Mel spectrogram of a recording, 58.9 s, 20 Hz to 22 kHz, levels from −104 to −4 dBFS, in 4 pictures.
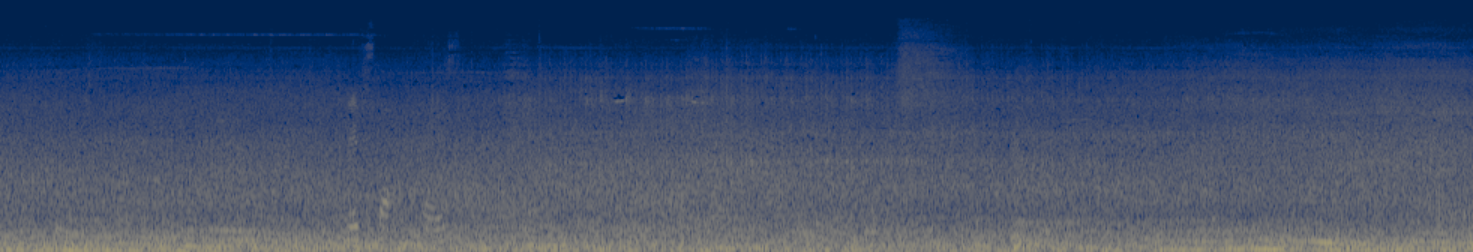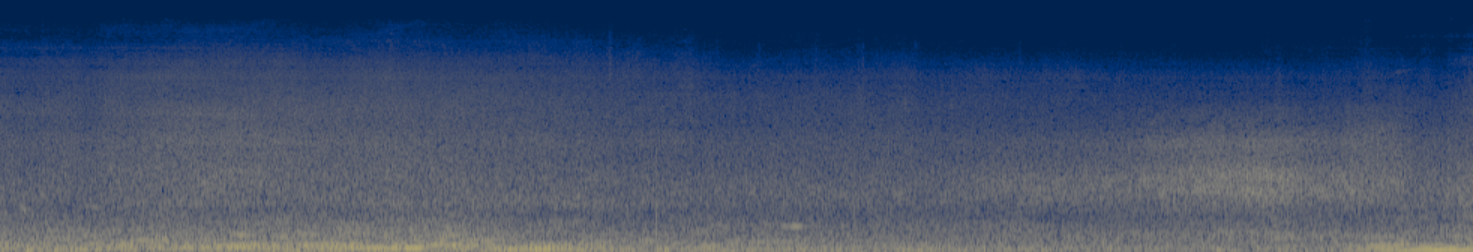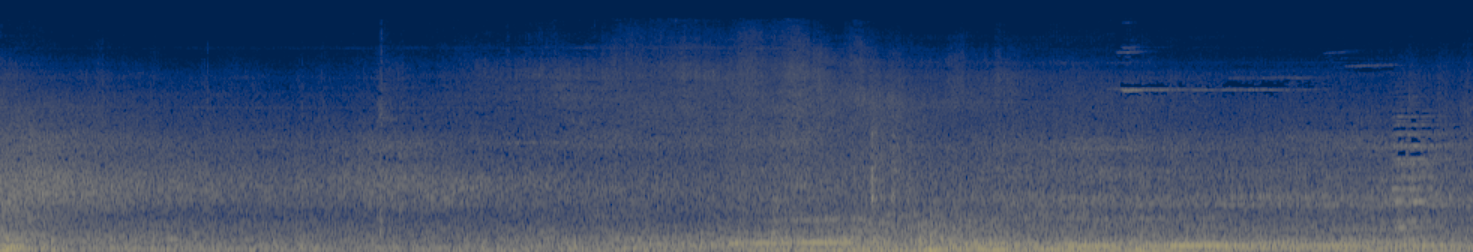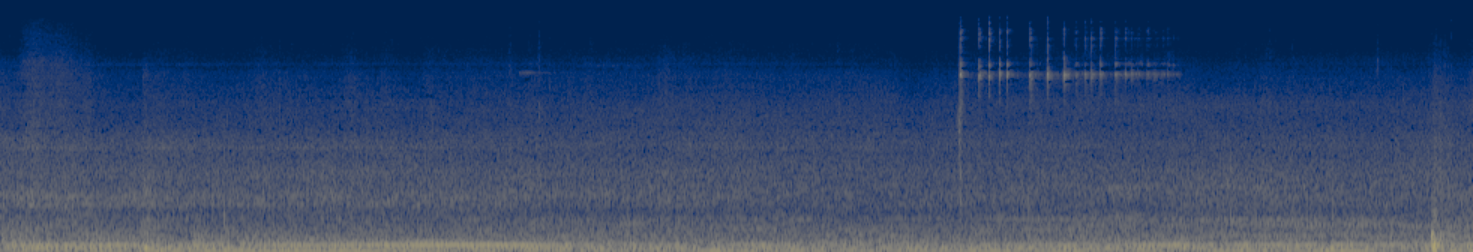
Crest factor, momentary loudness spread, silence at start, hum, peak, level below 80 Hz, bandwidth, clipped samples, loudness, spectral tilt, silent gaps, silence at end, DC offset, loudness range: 18 dB; 9 LU; 0 s; none; -28 dBFS; -50 dBFS; 14.5 kHz; under 0.1%; -48 LUFS; -6.5 dB/octave; none; 0 s; under 0.1%; 8 LU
